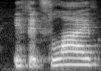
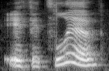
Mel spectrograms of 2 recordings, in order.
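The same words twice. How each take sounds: First: "live" said laɪv, long I like "five". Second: "live" said lɪv, short i like "give". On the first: Teacher showing the long I reading of "live". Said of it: "the E does two jobs". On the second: Teacher showing the short i reading of "live". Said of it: "the E is just protecting the V". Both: Shown as a demonstration.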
